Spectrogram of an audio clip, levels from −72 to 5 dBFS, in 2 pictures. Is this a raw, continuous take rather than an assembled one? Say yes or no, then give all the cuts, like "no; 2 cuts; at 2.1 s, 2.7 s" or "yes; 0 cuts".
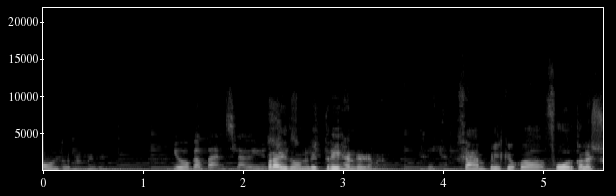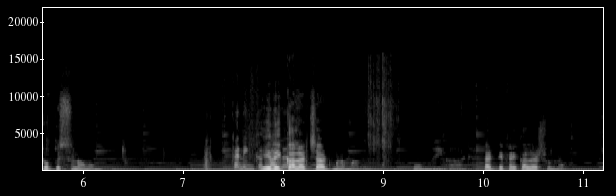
yes; 0 cuts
